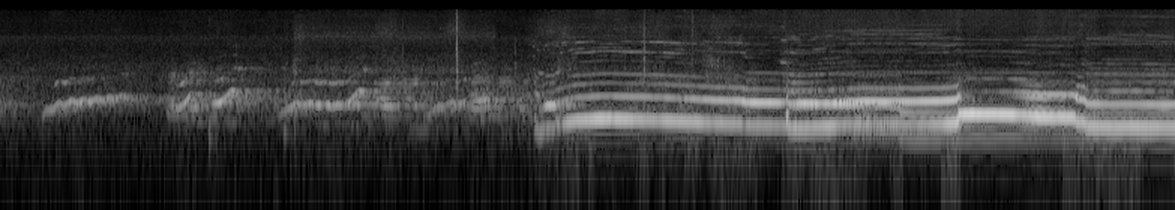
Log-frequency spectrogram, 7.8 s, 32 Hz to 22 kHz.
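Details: Three captive wolves at Asahiyama Zoo in Hokkaido, Japan, howling after the morning zoo announcement, filmed on a Nikon COOLPIX B500: short stepped rising tones at first, then loud sustained howls from several voices sliding and overlapping for the last four seconds.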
